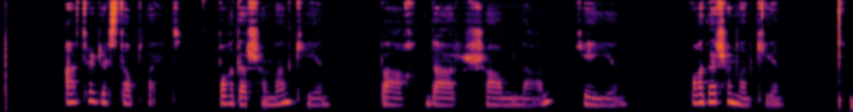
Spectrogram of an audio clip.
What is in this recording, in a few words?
After the stoplight, kazakh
